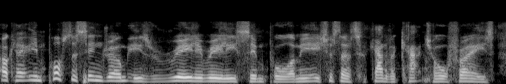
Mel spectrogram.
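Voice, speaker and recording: Noticeable background noise behind a man's fairly high, fairly quick voice, its pitch varying in an ordinary way. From northern England, Hull. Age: 50s. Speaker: hypnotherapist. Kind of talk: podcast interview.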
